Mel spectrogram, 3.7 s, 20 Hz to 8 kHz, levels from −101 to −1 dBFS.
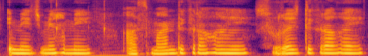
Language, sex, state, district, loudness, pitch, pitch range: Hindi, female, Madhya Pradesh, Bhopal, -16 LUFS, 195 Hz, 185-195 Hz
